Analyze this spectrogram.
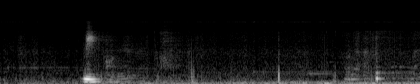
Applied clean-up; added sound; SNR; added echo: neural mask model DeepFilterNet 3.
